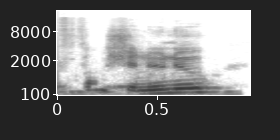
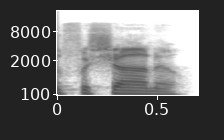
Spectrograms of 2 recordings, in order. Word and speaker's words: Fashanu: Your Fushanunu guy from Penn State should be there at 11, or the kid from Alabama. How do you pronounce it? Olu Fashanu. Right.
